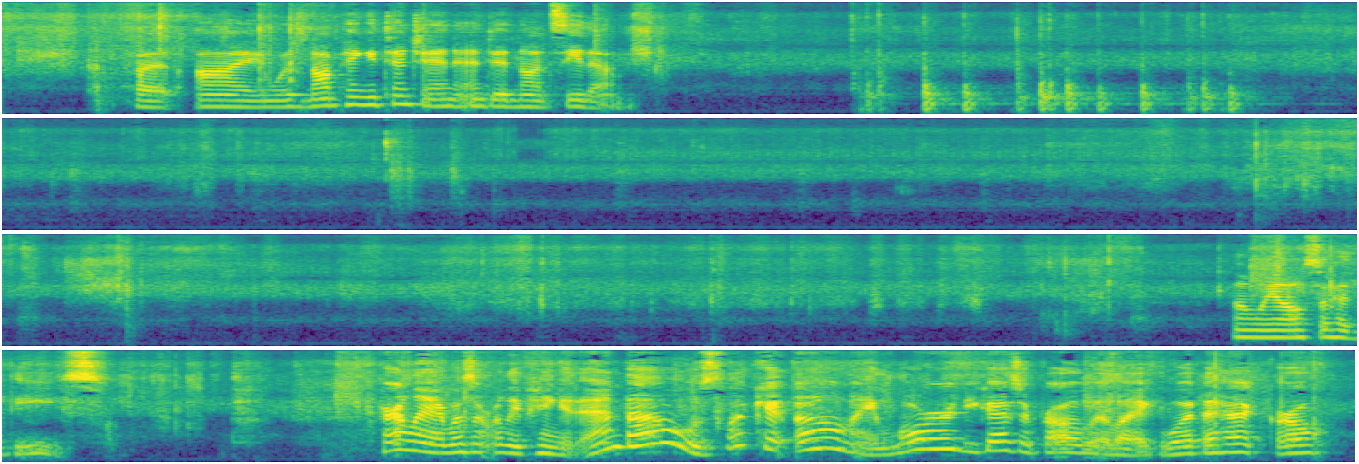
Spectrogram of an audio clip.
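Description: Paper rustles softly as sticker sheets are handled and flipped.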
